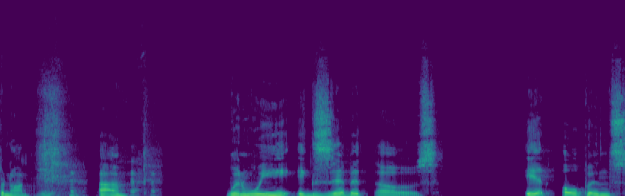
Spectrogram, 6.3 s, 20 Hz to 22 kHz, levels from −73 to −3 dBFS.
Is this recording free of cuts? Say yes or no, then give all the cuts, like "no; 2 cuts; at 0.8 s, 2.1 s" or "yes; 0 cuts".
yes; 0 cuts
